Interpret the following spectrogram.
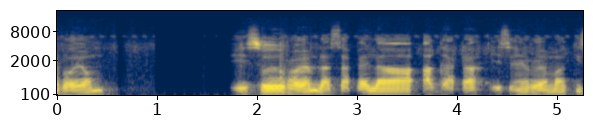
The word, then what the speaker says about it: Ngarta: Et ils ne disent pas Ngata, mais ils disent plutôt Agatha.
